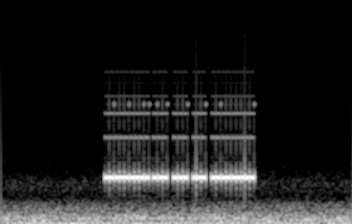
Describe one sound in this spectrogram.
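A bright steady game tone rings briefly.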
